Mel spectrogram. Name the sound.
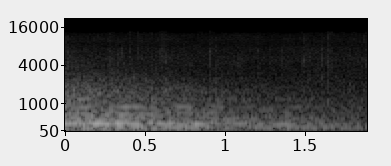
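heavy rain falling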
